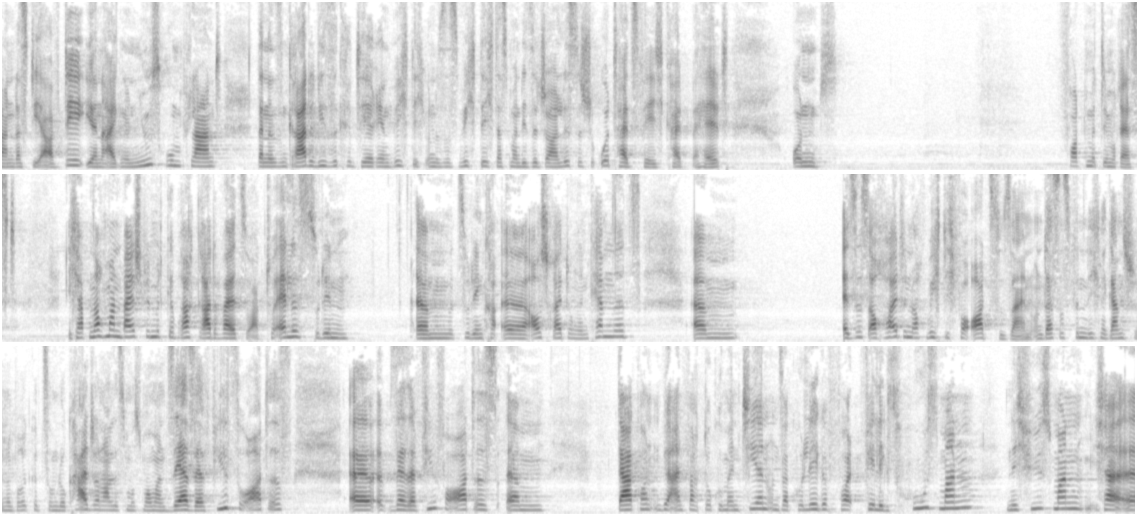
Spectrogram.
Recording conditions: busy venue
